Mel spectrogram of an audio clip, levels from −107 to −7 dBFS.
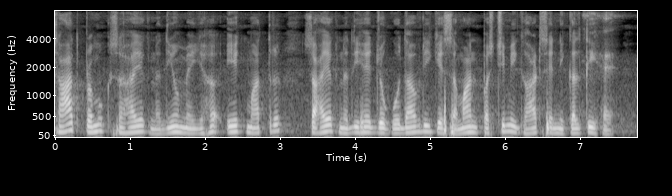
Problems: constant background noise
